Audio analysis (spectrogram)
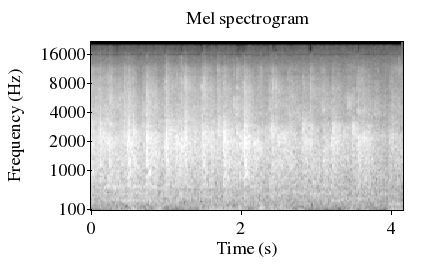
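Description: An audience at a Christian revival gathering for preachers in Narsipatnam, Visakhapatnam district, applauding for Jesus: dense, sustained clapping from a crowd, steady and loud through the whole stretch with no voices over it.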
